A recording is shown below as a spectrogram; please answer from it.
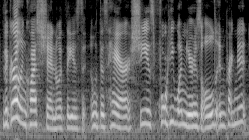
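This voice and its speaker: A woman's voice: a little high, a little slow. A woman game streamer reading visual novel narration aloud and adding casual commentary. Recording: game music behind.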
